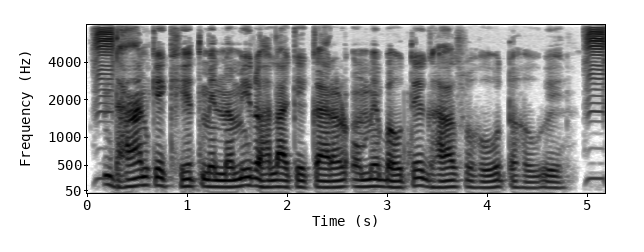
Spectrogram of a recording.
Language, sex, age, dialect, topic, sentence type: Bhojpuri, male, <18, Western, agriculture, statement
